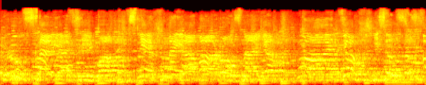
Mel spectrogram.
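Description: Live Russian folk song: a woman sings with vibrato, backed by choral voices and accordion accompaniment with a regular bass beat.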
